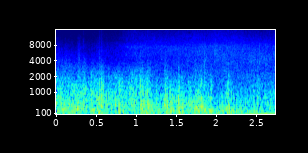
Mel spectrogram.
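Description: Thunderstorm during a boat crossing on a lake, with a continuous dense roar of heavy rain and rumbling thunder, steady and loud throughout with no voices.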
